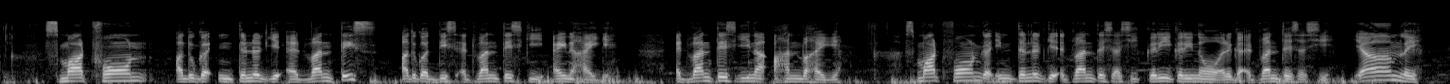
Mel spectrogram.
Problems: none marked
